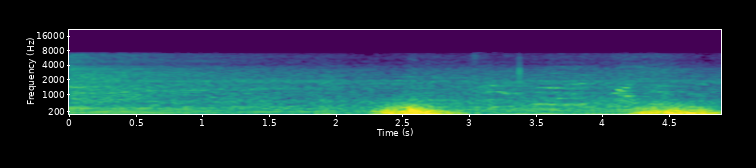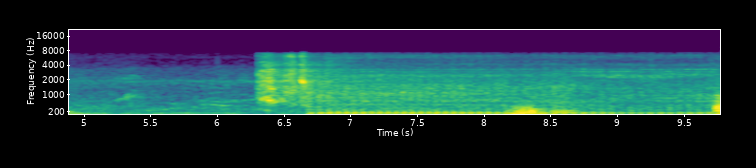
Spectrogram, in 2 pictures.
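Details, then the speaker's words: Yamaha Mio J scooter engine that earlier ran rough with a knock like a worn connecting rod, left side checked OK, now test-started: after a few cranks it settles into an even, steady putter with no knock; normal running. "keren Bro suaranya udah keren udah kayak suara motor kalau tadi suaranya kayak mesin.rx ya"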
